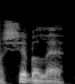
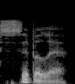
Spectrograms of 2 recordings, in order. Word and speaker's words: shibboleth: they said to him say now shibboleth and he said sybileth for he couldn't manage to pronounce it right then they laid hold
